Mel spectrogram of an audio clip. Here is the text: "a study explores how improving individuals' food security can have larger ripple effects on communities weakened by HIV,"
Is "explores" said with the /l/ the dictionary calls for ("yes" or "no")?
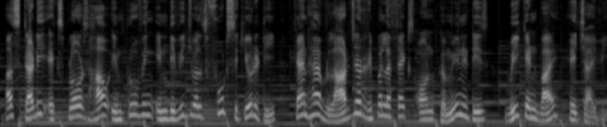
yes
